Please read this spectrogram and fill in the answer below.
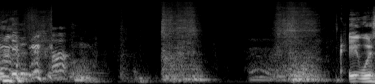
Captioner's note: spits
